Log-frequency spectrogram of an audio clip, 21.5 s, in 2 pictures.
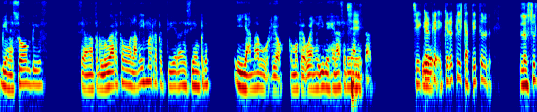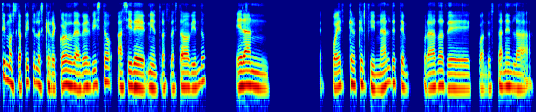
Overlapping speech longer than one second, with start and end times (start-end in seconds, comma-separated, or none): none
